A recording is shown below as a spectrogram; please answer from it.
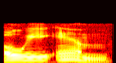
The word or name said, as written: OEM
